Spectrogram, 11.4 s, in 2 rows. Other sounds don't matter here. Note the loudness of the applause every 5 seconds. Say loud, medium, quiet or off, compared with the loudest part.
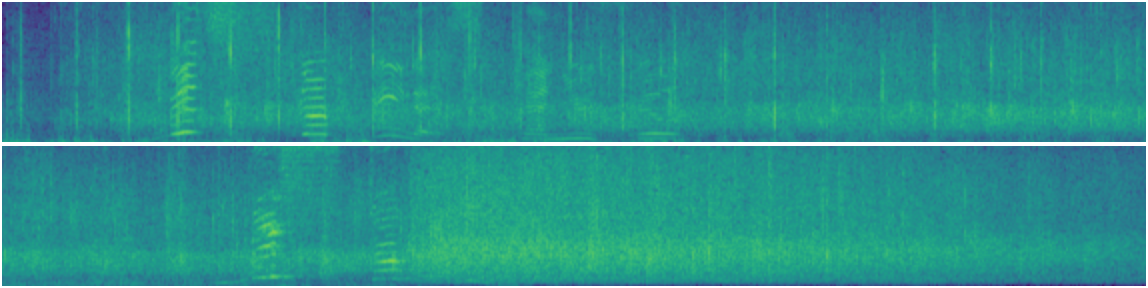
medium, loud, medium.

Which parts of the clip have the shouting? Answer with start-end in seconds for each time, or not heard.
0.8-3.4, 6.8-8.3.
